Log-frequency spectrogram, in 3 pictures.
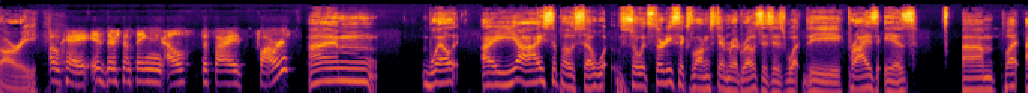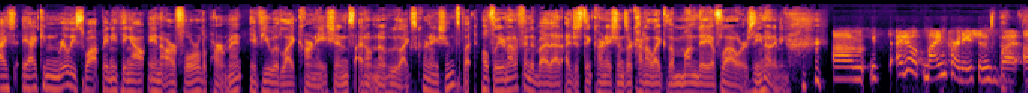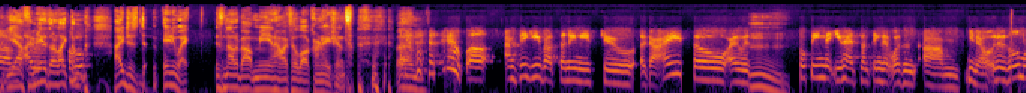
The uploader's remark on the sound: is on the phone today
